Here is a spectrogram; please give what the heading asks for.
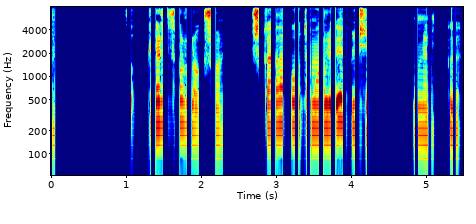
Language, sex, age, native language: Icelandic, male, 11, Icelandic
